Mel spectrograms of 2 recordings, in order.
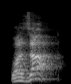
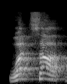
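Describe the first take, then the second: First: The words are run together and reduced. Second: The words are said fully and separately.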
